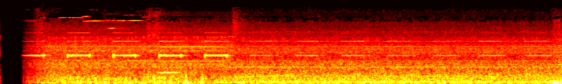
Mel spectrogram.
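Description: Vehicle reversing alarm beeping in an even rhythm, a little under two beeps a second, over the steady rumble of a truck engine. The beeps are loud for the first few seconds and fainter after that.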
